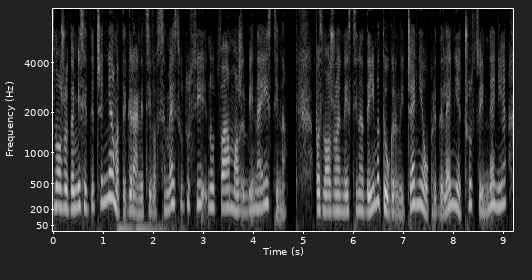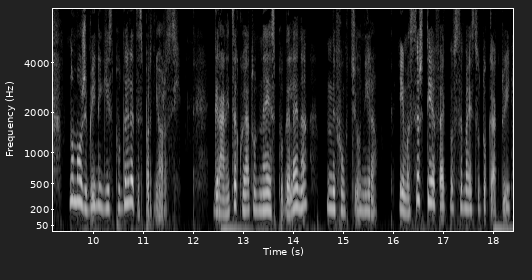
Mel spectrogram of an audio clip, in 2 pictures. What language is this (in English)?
Bulgarian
